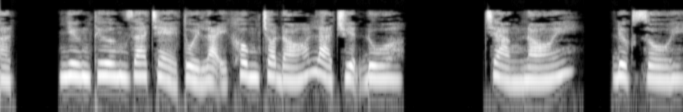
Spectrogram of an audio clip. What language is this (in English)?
Vietnamese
